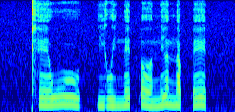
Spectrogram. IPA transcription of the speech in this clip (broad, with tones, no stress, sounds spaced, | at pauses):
kʰ eː˧˥ w ʋ u˥˨ | j uː˩ j n eː˧˥ t̚ ʔ ɤː˩ n i˥˨ ə̯ n a˥˨ p̚ ʔ eː˥˨ t̚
